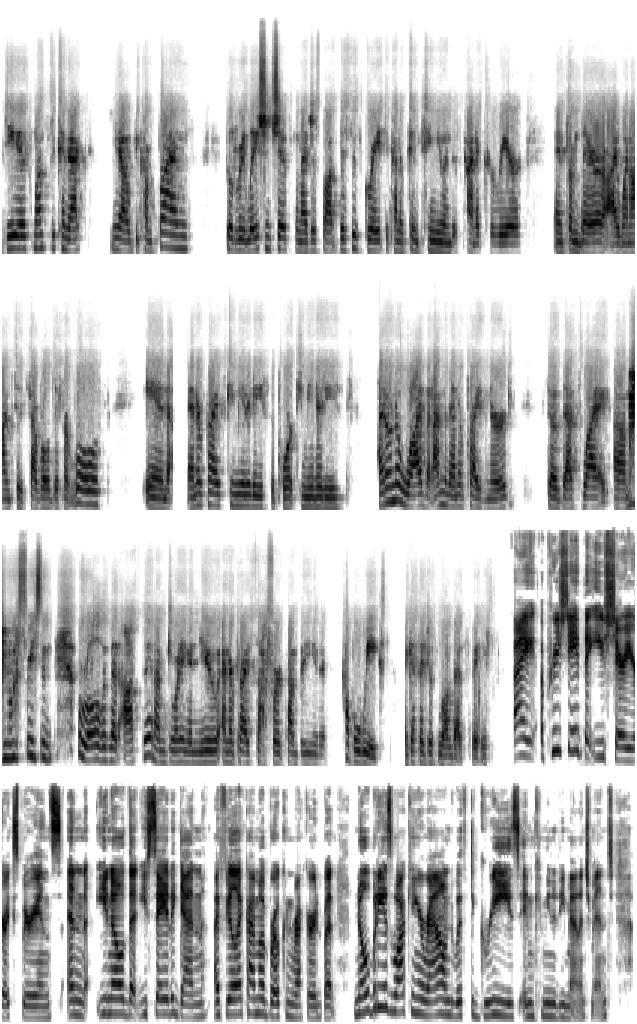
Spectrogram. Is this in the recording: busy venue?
no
